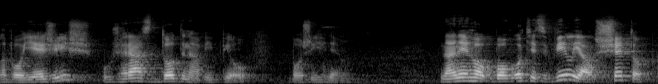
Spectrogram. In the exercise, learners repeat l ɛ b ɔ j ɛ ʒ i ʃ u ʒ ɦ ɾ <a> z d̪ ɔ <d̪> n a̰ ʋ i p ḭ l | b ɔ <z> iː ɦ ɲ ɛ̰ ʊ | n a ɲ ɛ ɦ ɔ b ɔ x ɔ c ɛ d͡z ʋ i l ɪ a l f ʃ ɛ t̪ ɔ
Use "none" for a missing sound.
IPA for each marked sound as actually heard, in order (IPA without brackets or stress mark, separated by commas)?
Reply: a, d̪, ʒ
